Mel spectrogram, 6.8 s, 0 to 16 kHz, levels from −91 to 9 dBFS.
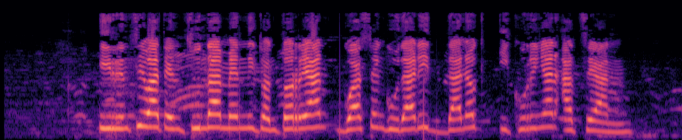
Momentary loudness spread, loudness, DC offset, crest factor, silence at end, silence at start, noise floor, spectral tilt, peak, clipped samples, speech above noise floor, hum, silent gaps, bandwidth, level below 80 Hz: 13 LU; -18 LUFS; under 0.1%; 18 dB; 0.5 s; 0.8 s; -59 dBFS; -2.5 dB/octave; 0 dBFS; under 0.1%; 41 dB; none; none; 11.5 kHz; -66 dBFS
